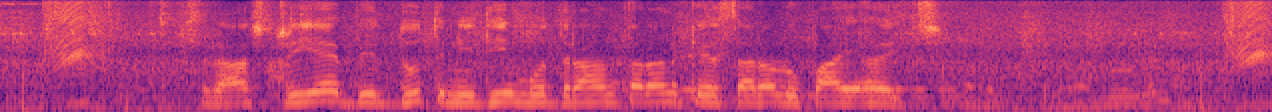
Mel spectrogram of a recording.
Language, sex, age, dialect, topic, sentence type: Maithili, male, 18-24, Southern/Standard, banking, statement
